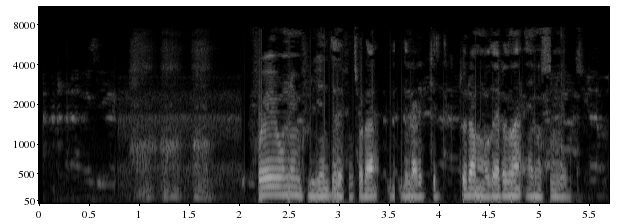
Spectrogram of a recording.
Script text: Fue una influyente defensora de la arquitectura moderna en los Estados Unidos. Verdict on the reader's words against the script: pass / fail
fail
